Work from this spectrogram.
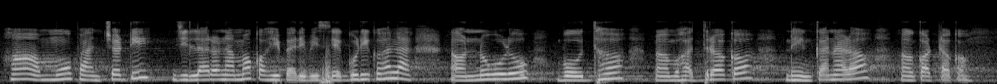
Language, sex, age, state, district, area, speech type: Odia, female, 60+, Odisha, Dhenkanal, rural, spontaneous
